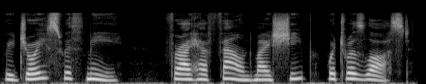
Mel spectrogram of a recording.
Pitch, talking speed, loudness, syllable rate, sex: 230 Hz, 170 wpm, -17 LUFS, 3.9 syllables/s, female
